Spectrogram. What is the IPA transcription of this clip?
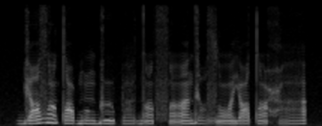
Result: ɡ e zˤ ẽ tˤ ɯ b ũ ɡ ɯ p a̤ d ĩ sˤ ã d i̤ zˤ ũ j ɯ tˤ ũ ħ a̤

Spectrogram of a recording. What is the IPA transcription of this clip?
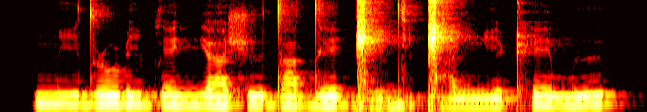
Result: m i d ɹ u ɽ i b l e nʲ a ʃ ɨ d a d e ɡ͡ǁ e dʲ ɨ ɡ͡ǁ a ɲ i ʈʰ e m ɨ

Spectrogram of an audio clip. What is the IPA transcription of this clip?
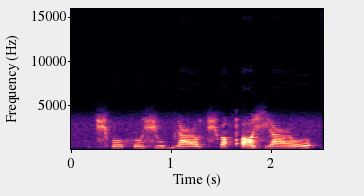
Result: t͡ɕʰ o x o ɕ u b i ʕ o t͡ɕʰ u qʼ ɒ ɕ e ʕ o

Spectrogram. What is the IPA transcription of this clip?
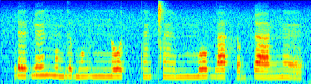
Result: ɾ e ɠ ẽ ŋ õ ɡ e b õ v nː o tː ẽ ǀ ẽ i̯ mː o ɡ æ h ɘ b ɗ æ ŋ ẽ

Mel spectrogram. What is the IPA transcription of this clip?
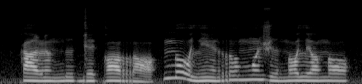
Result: k a˨ ɭ ə̃˨ ŋ ɨ˨ ɡ e˨ ɡ ɒ˨ r ɒ˨ | n o˦˨ lʲ ẽ˨ r o˦ ŋʷ ə̃˦ ʒ ɨ˨ n ɔ˦ lʲ ɒ˦ n ɔ˦

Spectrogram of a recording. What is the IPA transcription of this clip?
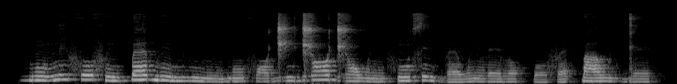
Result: b ũ˧ n i˦ f o˦ f ĩ˧ k͡p ɛ˦ b ĩ˦˨ m i˧ m ĩ˨ b ũ˨ f ɔ˨ d͡ʒ i˧ d͡ʒ ɔ˦ d͡ʒ ɔ˧ w ĩ˧ f ũ˦ s i˦˨ b ɛ˨ w ĩ˧ l e˧ l o˧ k͡p o˨ f ɛ˨˦ k͡p a˦ w i˧ ɡ e˧

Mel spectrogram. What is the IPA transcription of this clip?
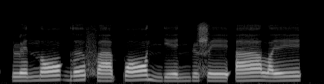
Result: ɭ ɛ˩ n ɔː˨˥ ɡ əː˨˥ f a˩ p ɔː˨˥ nʲ eː˩ nʲ ɛ˩ ʂ eː˩ ʔ aː˨˥ lˠ eː˨˥

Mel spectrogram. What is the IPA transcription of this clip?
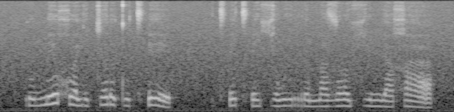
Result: ɾ u m e χʷ a j ə c ə ɾ ə tʷ ɨ t͡sʼ e | t͡sʼ e t͡sʼ e ç ə w i r ə m i zˤ u ç ɨ ɲ a χ a

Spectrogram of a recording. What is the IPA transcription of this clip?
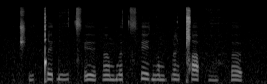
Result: t͡ʃʼ e̤ ǃ ɪ ɗ e̤ t͡sʼ ɪ | ɐ̃ b ə t͡sʰ e ɡ ɐ̃ b ɗ ɐ̃ ǁ a f a̤ h ə

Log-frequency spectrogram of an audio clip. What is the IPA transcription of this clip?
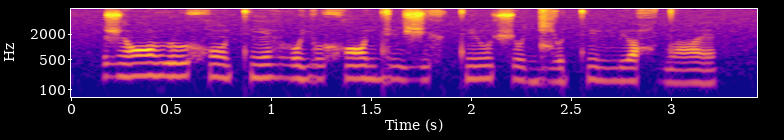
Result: ʒ ɔ̃ ð ʊ x õ tʲ ɛ̃ ɦ o j ʊ x ɔ̃ dʲ ʊ i̯ ʒ ɪ x tʲ ũ ʃ o d͡ʑ ʊ tʲ ũ mʲ ɔ ħ dˤ ɛ̃

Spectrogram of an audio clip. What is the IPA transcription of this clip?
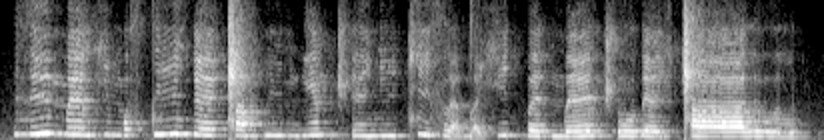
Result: z ɪː m ɛ l ç e m ɔ s t iː l ɠ ɛː ǁ a m p iː m ɡʲ ɛ̃ m t͡ʃʼ ɪː ʎ iː cʰ i s l a̰ d a̰ ç i t p ɛː t m ɛː l t͡ʃʼ o ɗ ɛː ç ǁ aː l ʊ l

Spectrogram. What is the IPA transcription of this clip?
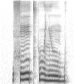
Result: s e t͡sʼ u lʲ ũ b

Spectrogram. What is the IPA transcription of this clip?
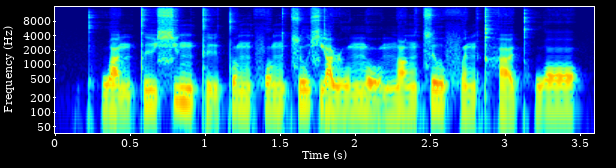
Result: kʰ w a̰˨˩ n t̪ i˥˧ ɕ i˥˩ ŋ t̪ ḭ˨˩ t̪ ɤ˥˩ ŋ f ɤ˥ ŋ t͡s u˥ ɕ j ä˨ ɻ u˧˥ n̪ o̰˨˩ ʊ̯ n̪ ɑ˧˥ ŋ t͡s ɹ̩˥˩ f ə˧˥ n kʰ a̰˨˩ ɪ̯ kʰ w ɔ˥

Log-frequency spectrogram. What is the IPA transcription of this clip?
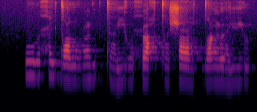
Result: w ṳ˦ ħ i̤˦˨ d ə˞˨ ðˤ ṳ˨ ŋ i̤˦ ʔ t a̤˨ j o̤˦˨ ħ u˨ ħ tˤ i̤˨ ʃ ʕ o̤˨ t dˤ i˨ ŋ l a̤˦ vʲ u˦˨

